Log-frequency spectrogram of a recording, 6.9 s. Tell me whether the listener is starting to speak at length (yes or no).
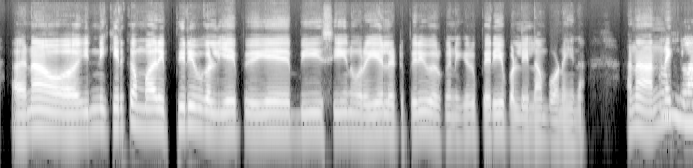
no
